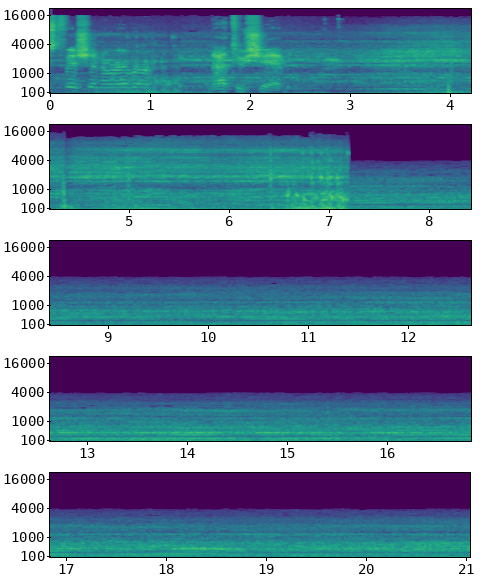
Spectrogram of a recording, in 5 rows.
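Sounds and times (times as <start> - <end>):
dull steady drone: 0.0 - 21.0
underwater rushing and rumbling: 0.0 - 21.0.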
